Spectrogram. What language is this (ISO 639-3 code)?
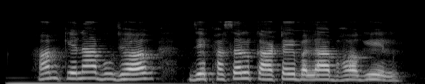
mai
